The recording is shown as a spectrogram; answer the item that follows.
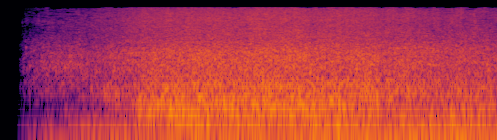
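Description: A steady rushing noise, like surf or static, that swells up over the first second and then holds.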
